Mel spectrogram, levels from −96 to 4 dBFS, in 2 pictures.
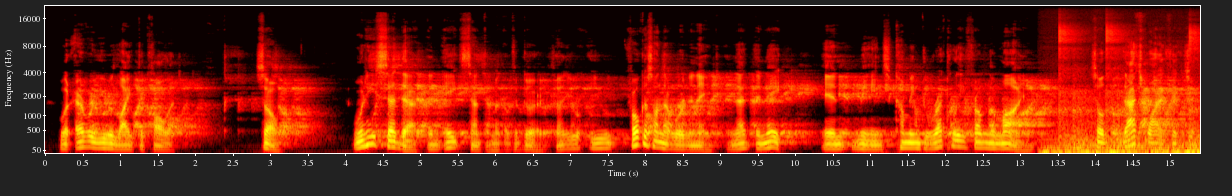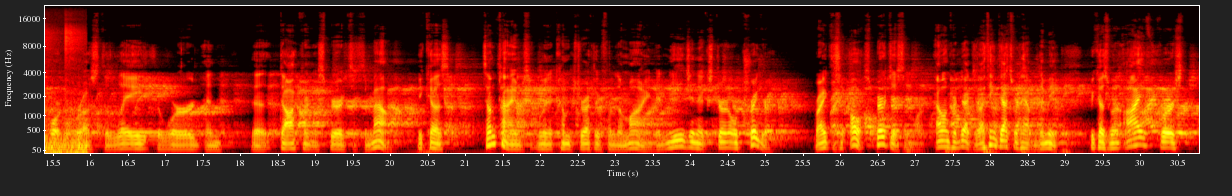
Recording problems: echo of what is said; strong; throughout; 180 ms later, 7 dB below the speech
keyboard typing; noticeable; from 13 to 16 s; peak 3 dB below the speech

